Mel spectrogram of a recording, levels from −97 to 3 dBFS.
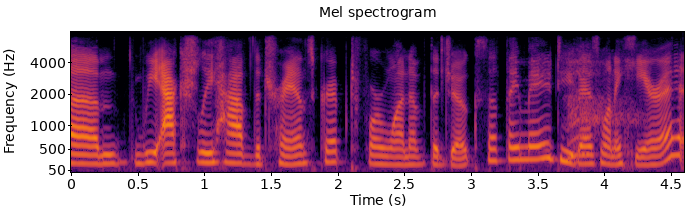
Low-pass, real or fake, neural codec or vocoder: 7.2 kHz; real; none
